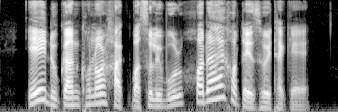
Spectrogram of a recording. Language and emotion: Assamese, happy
